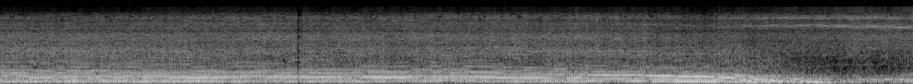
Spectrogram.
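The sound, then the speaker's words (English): A Chevrolet pulling truck's engine roars on a truck-pulling track, a loud, sustained throaty drone holding steady pitch before dropping sharply toward the end as the engine winds down. “Over on the other side in the wife's truck, here comes Paul Tyus, the Mischief Maker Chevrolet.”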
